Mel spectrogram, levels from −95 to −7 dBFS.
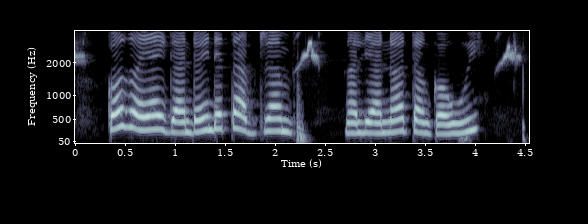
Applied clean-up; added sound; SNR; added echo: none; Bird vocalization, bird call, bird song; 16 dB; none.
